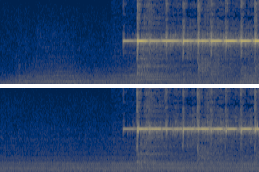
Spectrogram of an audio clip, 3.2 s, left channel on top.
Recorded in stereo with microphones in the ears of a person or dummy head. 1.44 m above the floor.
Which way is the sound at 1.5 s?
50° right (ahead or behind).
